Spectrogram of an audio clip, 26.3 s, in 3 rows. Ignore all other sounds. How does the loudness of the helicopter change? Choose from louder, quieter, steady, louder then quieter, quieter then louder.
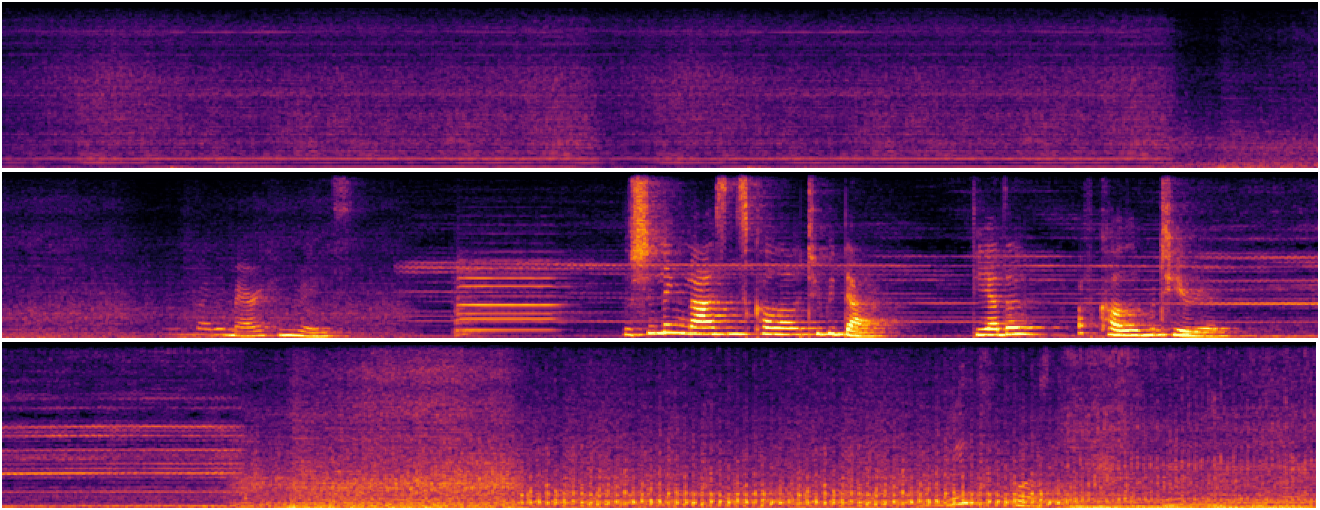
louder.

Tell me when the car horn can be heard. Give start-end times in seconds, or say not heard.
11.8-12.5.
